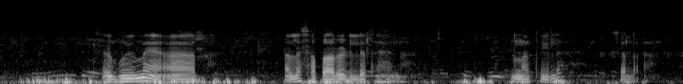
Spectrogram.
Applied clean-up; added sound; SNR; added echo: none; none; none; none.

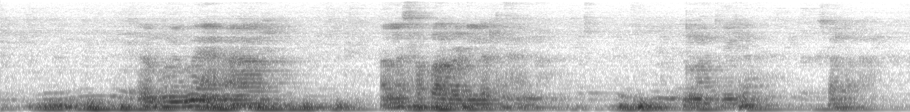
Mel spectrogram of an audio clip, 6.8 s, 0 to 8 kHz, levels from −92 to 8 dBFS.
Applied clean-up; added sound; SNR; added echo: none; none; none; reverberation time 0.6 s.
